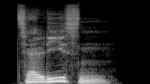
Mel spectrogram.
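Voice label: "zerließen", German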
